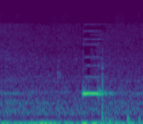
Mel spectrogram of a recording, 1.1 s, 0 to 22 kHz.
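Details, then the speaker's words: Steady single electronic beep over quiet room noise from a low-level laser therapy unit while switched on, treating plantar fasciitis along the plantar fascia of the foot; painless session lasting about 4.5–5 minutes; therapy laser device beep. "Beautiful thing about this technique is you can hear the machine beeping. We know it's on."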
